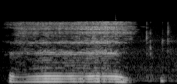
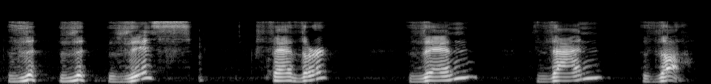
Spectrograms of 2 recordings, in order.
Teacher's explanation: Notice that the position of my tongue is still in between those teeth, the sets of teeth, upper and lower portion, but instead of just letting the air come out, I'm vibrating the entire tip of the tongue. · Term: voice th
